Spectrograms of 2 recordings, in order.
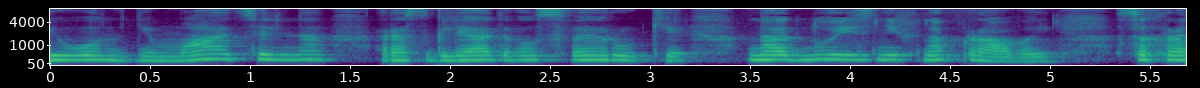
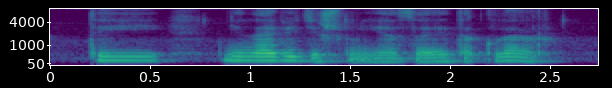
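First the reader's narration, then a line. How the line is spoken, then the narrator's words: Barely audible question. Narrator (Russian): спросил он тихо, чуть слышным голосом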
